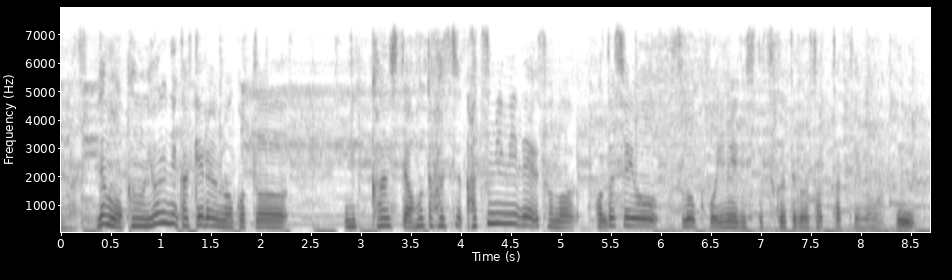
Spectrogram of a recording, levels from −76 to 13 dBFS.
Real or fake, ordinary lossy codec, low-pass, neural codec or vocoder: fake; none; 7.2 kHz; codec, 16 kHz, 16 kbps, FunCodec, trained on Chinese and English, 50 frames a second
